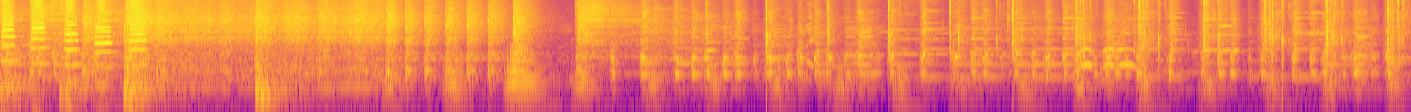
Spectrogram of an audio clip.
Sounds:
Blues, Rhythm and blues, Music, Speech

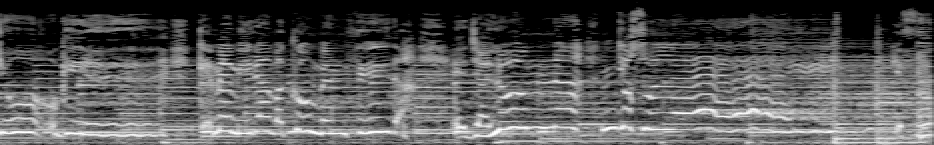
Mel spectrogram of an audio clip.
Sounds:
Music

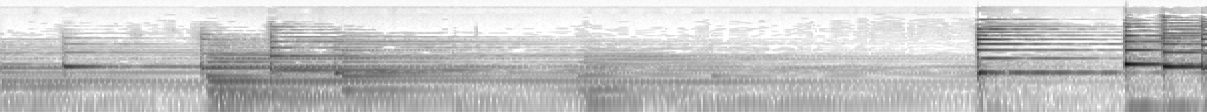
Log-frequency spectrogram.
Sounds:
Music

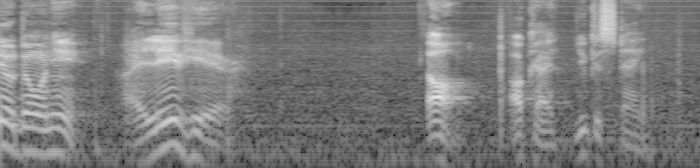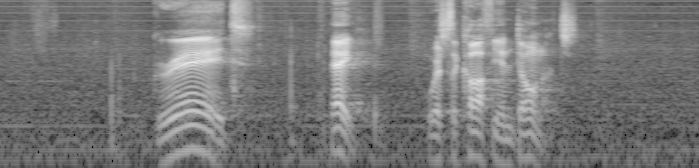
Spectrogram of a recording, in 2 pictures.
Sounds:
Speech

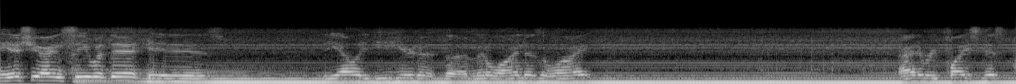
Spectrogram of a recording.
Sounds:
Speech

